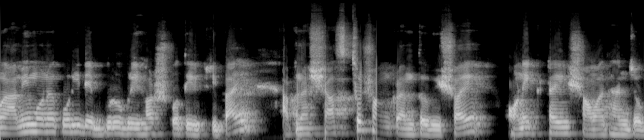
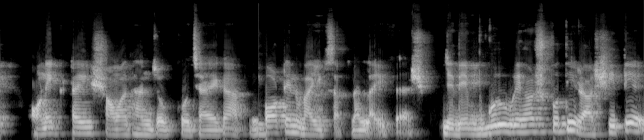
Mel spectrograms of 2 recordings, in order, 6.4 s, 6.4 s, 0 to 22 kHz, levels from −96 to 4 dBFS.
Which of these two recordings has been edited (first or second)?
second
